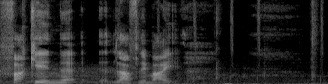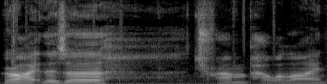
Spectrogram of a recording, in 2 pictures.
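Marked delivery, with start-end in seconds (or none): 0.1-1.8 put-on London Cockney accent. Arriving in London, so switching to a put-on Cockney accent. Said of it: "we have to do a Cockney accent".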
